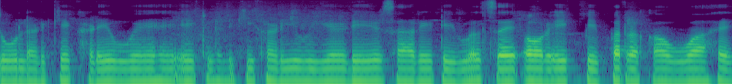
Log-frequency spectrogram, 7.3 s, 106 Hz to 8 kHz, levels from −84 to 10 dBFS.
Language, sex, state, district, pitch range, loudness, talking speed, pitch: Hindi, male, Maharashtra, Nagpur, 115-120 Hz, -18 LUFS, 165 wpm, 120 Hz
